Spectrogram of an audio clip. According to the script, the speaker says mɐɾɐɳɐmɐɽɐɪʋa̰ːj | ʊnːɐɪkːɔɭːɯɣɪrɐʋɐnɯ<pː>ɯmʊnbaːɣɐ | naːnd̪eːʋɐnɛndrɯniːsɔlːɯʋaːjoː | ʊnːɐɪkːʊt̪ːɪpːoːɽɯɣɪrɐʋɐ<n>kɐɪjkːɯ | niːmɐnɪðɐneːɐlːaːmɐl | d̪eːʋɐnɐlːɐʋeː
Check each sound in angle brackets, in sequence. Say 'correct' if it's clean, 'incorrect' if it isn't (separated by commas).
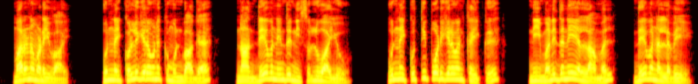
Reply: incorrect, correct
